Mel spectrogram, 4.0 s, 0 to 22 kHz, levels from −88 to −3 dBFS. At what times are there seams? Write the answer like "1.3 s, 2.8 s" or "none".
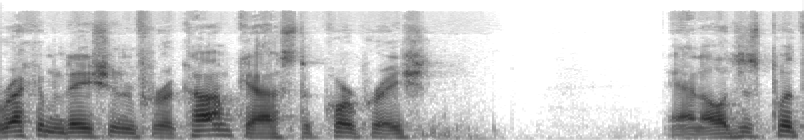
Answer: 1.5 s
